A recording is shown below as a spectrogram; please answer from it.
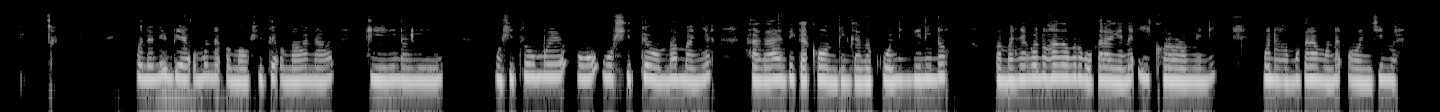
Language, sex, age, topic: Oshiwambo, female, 25-35, agriculture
